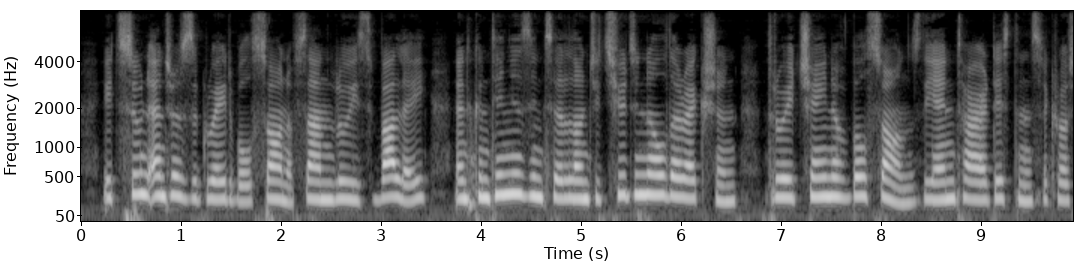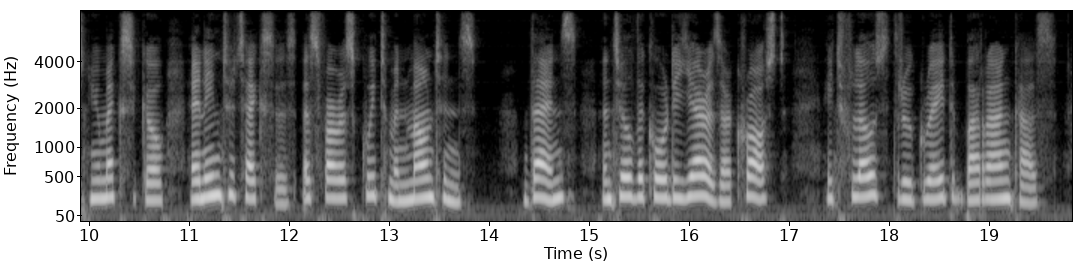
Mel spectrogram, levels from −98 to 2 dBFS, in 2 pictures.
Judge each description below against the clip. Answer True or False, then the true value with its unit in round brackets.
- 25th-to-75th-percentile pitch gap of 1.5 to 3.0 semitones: True (2.4 semitones)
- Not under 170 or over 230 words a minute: False (140 wpm)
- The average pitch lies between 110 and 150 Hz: False (220 Hz)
